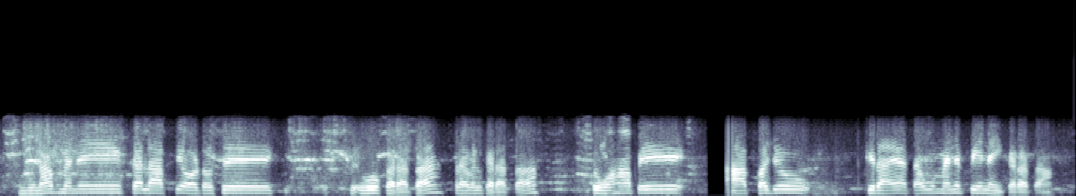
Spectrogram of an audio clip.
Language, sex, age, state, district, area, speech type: Urdu, male, 18-30, Uttar Pradesh, Gautam Buddha Nagar, urban, conversation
